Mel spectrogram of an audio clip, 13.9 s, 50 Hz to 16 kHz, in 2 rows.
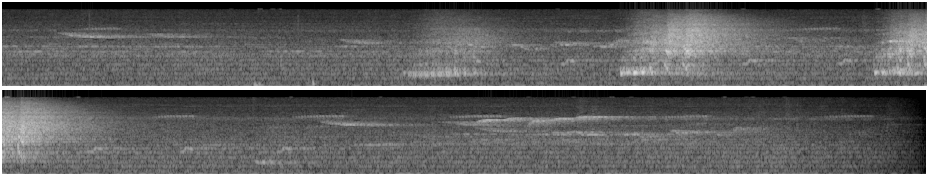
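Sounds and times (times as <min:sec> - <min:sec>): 
Robinson's Banded Langur Presbytis robinsoni alarm calls in lowland primary forest in Kedah: 0:04.6 - 0:07.8.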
